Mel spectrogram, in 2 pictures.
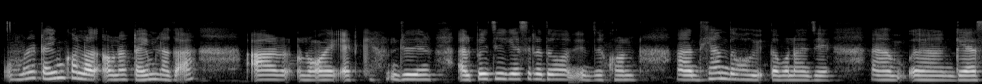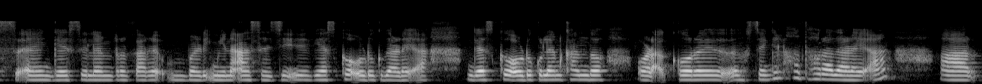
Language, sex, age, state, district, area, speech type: Santali, female, 18-30, West Bengal, Purulia, rural, spontaneous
